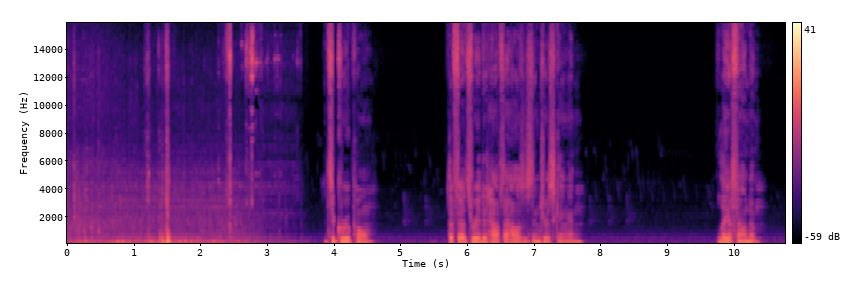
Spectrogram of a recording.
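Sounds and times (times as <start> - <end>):
car idling and rolling to a stop: 0.0 - 3.6
light jangle: 2.6 - 3.6
speech: 3.9 - 4.7, 5.7 - 7.8, 9.8 - 10.5.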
